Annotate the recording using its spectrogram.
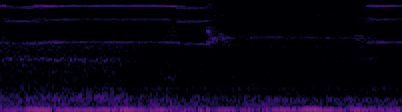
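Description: Near silence, holding only a faint low electrical hum and a thin, steady, high-pitched electronic whine from the grid-tie inverter setup. About a second in, the whine steps up in pitch as the inverter kicks in and starts drawing power.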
